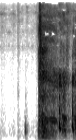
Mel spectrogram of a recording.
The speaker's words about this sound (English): Sorry, I'm fighting a cold. I apologize for coughing.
